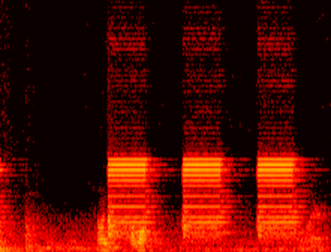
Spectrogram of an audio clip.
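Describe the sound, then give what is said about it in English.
A fire alarm goes off with three loud, shrill, evenly spaced beeps of about half a second each, following a stretch of quieter sound where a voice is briefly heard. “fire alarm? Sorry.”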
